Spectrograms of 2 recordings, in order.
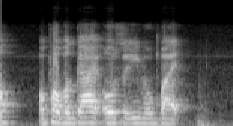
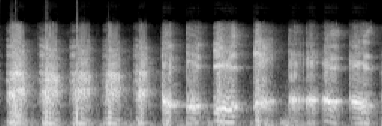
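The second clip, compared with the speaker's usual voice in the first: cackling villain laugh, higher; unhinged villain laugh; 4 semitones higher than usual. Pretend. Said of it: "I can't do the voice".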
